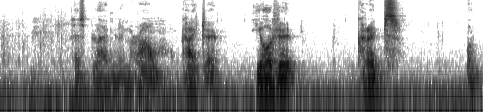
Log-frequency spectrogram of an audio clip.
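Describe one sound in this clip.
An older man speaks quietly and tensely, close by.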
